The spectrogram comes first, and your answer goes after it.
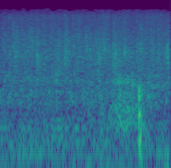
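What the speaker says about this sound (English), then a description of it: "Waterfall." Steady broadband rush of falling water at Burden Falls in Shawnee National Forest, Southern Illinois, a continuous splashing hiss like a small cascade, with a few brief louder splashes.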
